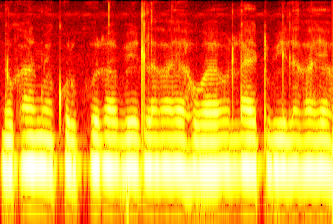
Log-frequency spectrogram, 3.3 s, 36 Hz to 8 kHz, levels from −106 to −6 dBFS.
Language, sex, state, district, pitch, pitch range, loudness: Hindi, male, Jharkhand, Palamu, 140 Hz, 135-145 Hz, -15 LUFS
